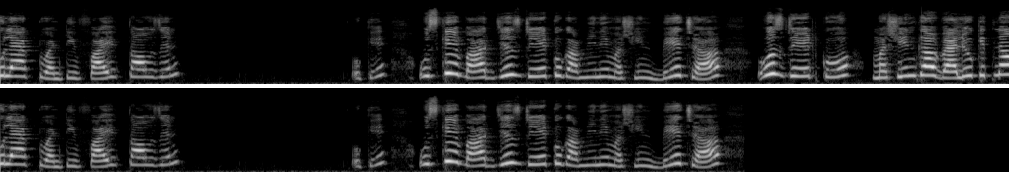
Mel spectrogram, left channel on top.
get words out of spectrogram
ओके, उसके बाद जिस डेट को कंपनी ने मशीन बेचा उस डेट को मशीन का वैल्यू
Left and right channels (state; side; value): drops out; right; at 7.2 s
